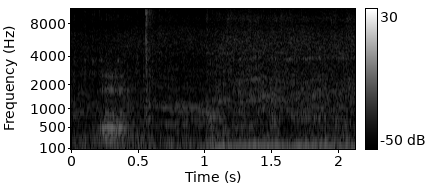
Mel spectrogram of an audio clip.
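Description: Gas string trimmer being started: a sharp click about half a second in, then the engine running with a steady low hum from about a second in.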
